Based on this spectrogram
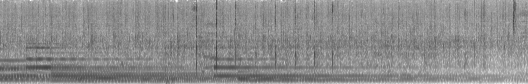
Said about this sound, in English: And could somebody clap your hands to Jesus one more time?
